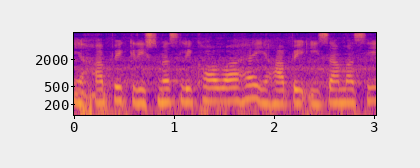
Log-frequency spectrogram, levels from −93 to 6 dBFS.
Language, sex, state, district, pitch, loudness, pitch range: Hindi, female, Uttar Pradesh, Varanasi, 225 Hz, -23 LUFS, 220-240 Hz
